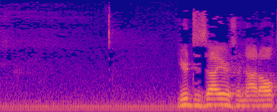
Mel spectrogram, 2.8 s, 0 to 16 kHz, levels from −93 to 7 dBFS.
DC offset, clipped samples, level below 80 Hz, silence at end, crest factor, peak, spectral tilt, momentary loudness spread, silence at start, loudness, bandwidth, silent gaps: under 0.1%; under 0.1%; -46 dBFS; 0 s; 18 dB; -8 dBFS; -5.5 dB/octave; 22 LU; 0 s; -22 LUFS; 15 kHz; none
